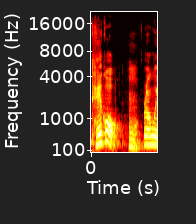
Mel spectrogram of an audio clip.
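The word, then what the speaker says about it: Dagger: 일단 요거는 대거라고 읽는데요.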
